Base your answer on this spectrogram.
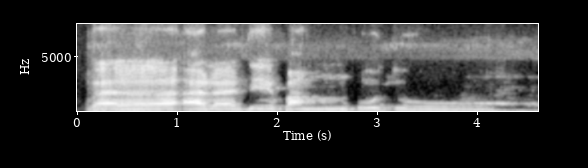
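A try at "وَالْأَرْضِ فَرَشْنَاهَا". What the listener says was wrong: Lamnya jangan mantul. Ar juga. Wal aldi. Fudu. Fangfudu. Fudu tobi'i aja, jangan kepanjangan. Fangfudu. Aldi, jangan mantul, tadi sudah bagus. Wal aldi fangfudu.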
